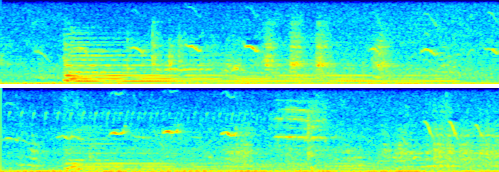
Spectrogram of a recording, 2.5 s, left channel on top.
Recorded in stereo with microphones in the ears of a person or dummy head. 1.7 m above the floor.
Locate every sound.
0.3 s a piano: 50° left (ahead or behind), 2.5 m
